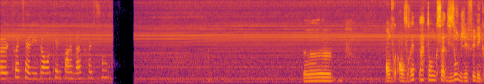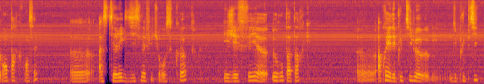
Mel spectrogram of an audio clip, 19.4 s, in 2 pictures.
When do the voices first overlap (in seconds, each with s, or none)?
none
